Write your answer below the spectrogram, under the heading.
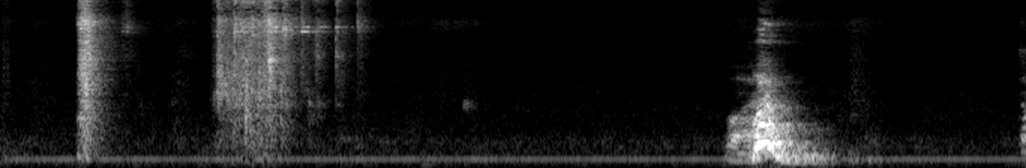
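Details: Dog sneezing: two sharp, hissing bursts of breath close together, a gap of quiet, then a louder, lower, rougher burst near the end.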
